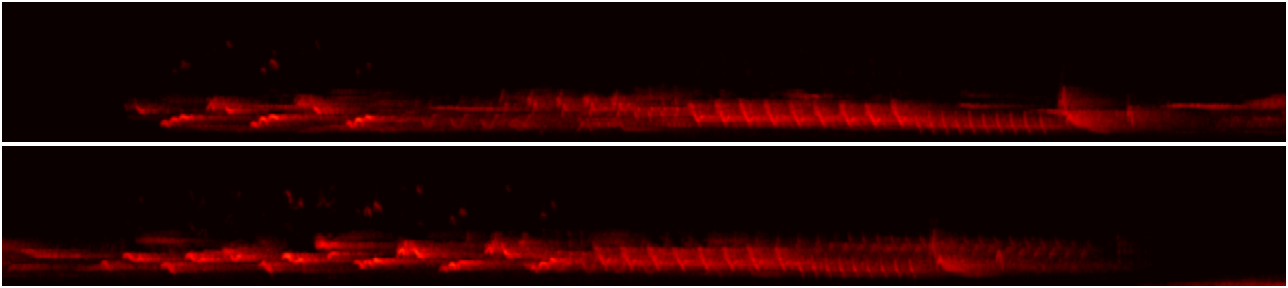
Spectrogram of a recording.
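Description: Birdsong: quick chirps and trills, many overlapping, starting about half a second in and fading out shortly before the end.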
